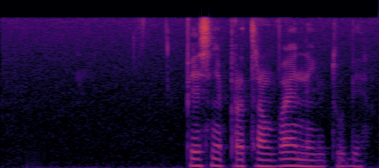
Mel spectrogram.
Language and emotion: Russian, neutral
